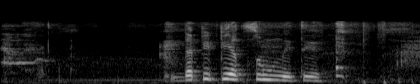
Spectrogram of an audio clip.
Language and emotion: Russian, neutral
